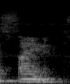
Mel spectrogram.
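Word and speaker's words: sign: आईजी ए यानी कि इसको हम पढ़ते हैं साइन यानी कि इसमें एन के तुरंत पहले क्या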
